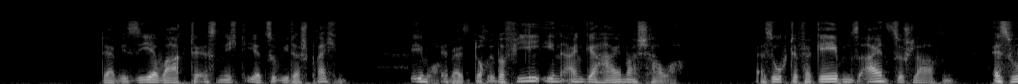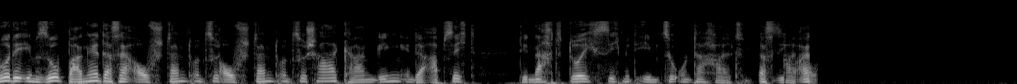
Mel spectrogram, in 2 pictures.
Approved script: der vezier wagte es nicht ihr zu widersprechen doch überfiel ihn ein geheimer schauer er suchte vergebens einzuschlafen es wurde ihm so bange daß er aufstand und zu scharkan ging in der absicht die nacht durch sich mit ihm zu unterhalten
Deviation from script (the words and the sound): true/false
true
